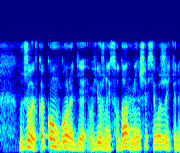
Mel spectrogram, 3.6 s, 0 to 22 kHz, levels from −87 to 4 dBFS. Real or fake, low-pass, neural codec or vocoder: real; 7.2 kHz; none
